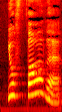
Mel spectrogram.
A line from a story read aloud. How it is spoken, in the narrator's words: exclaimed Homily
